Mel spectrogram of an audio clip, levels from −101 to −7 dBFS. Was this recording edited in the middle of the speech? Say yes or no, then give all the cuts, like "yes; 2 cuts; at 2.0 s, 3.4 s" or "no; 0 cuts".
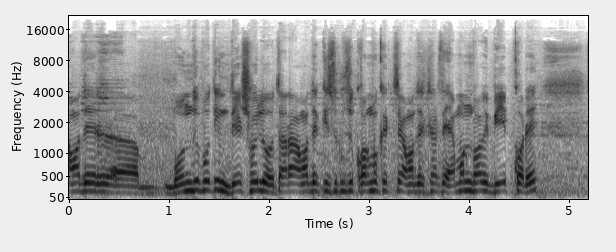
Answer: no; 0 cuts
